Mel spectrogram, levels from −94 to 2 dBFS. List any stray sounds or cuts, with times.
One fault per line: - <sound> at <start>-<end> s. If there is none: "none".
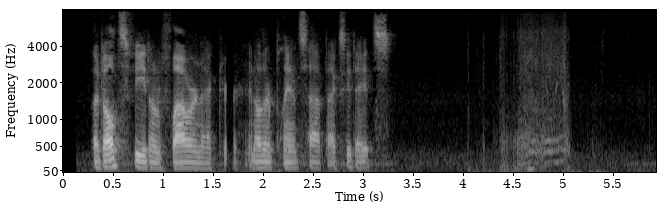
- dropout at 1.6-1.7 s
- squeak at 4.0-5.6 s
